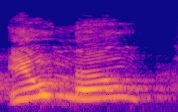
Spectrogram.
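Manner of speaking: imitating blunt answer. Husband answers the pastor's question, mock blunt. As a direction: fire back an unthinking mock refusal. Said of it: "Ele disse na lata".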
